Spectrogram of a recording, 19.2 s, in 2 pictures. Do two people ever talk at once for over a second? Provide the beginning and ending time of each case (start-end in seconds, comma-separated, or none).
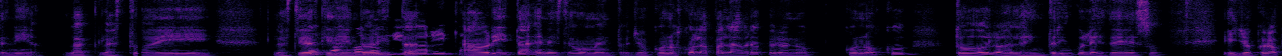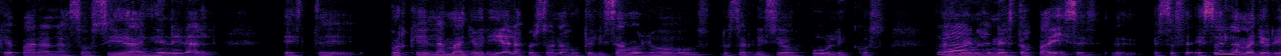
2.3-3.5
